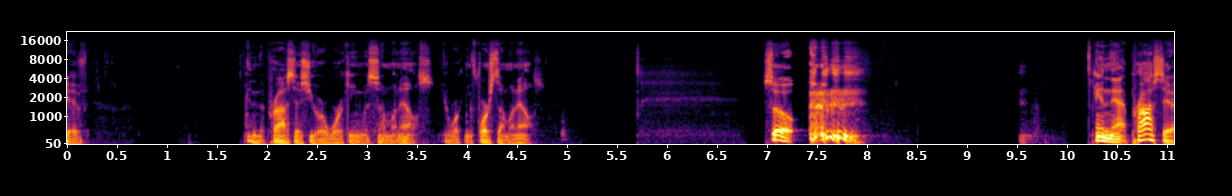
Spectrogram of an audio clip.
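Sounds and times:
speech: 0.0s - 0.3s, 1.8s - 5.0s, 7.0s - 8.0s, 10.3s - 11.0s
throat clearing: 7.4s - 8.1s.

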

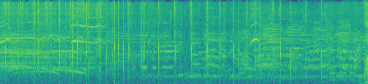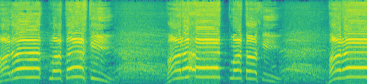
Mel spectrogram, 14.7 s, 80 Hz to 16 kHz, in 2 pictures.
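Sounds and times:
large crowd cheering, shouting and whooping: 0.0s - 2.3s
large crowd applauding: 0.0s - 7.6s
speech: 7.3s - 9.7s, 10.7s - 13.1s, 13.9s - 14.6s.

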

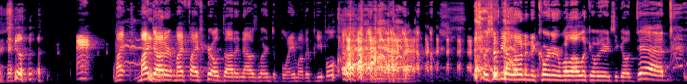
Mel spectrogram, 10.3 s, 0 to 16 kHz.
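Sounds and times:
laughter: 0.0s - 0.8s, 1.8s - 2.6s, 5.1s - 7.9s, 10.0s - 10.3s
speech: 0.1s - 0.7s, 1.7s - 10.3s
person imitating duck quacks: 1.2s - 2.3s.

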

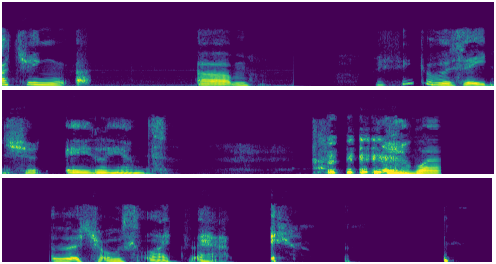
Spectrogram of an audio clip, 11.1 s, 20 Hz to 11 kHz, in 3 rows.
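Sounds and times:
speech: 0.0s - 0.6s, 1.5s - 2.0s, 2.8s - 5.0s, 6.0s - 7.1s, 7.7s - 9.6s
person coughing harshly: 6.0s - 6.8s.

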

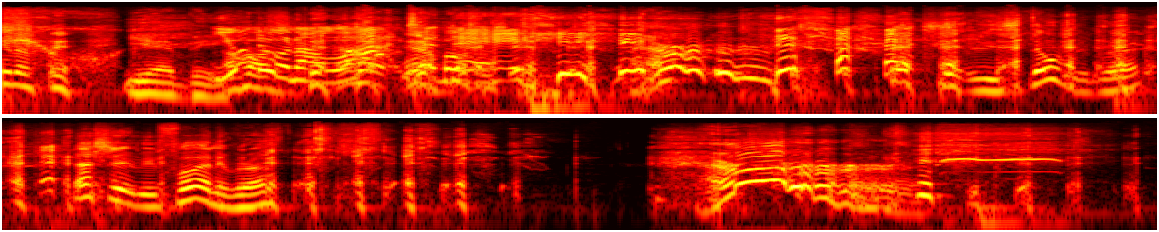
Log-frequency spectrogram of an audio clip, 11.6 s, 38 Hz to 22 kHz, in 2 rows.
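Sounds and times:
speech: 0.0s - 8.2s, 9.3s - 11.2s
laughter: 1.0s - 11.5s
person imitating horse whinny: 9.2s - 10.4s.

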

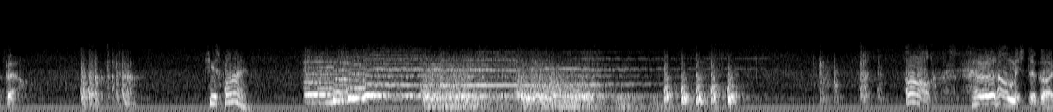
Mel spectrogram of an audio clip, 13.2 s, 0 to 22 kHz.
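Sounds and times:
low steady hum: 0.0s - 13.1s
speech: 0.1s - 0.4s, 2.6s - 3.2s, 12.2s - 13.1s
music: 3.8s - 9.6s
firm knocks on a door: 8.3s - 9.4s.

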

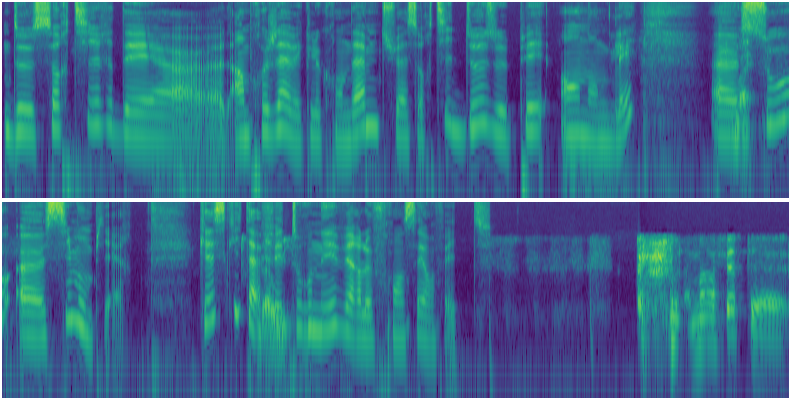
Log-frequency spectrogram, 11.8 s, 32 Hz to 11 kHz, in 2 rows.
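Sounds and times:
speech: 0.0s - 9.8s, 10.6s - 11.7s
person sneezing: 7.8s - 8.1s, 10.3s - 11.1s.

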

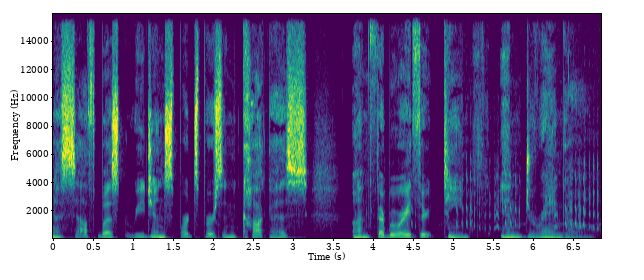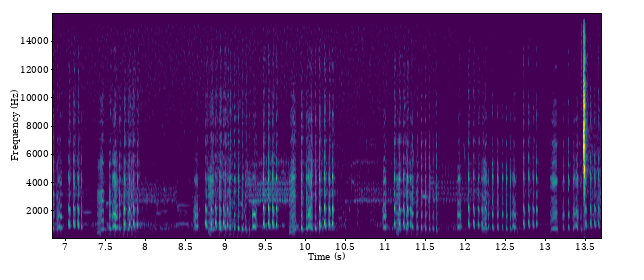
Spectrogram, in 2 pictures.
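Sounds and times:
speech: 0.1s - 6.9s
turkey gobbling: 4.9s - 13.6s.

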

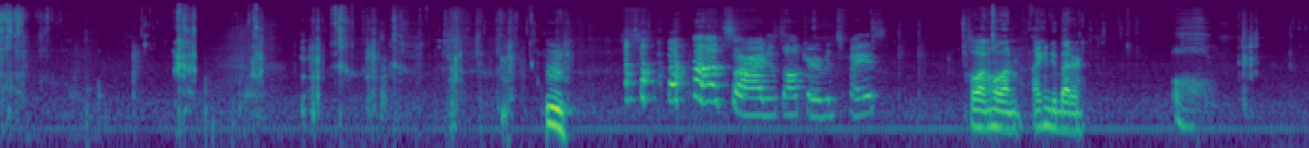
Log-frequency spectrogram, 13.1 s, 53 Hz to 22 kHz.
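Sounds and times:
crunchy chewing of food: 0.0s - 5.8s, 12.4s - 13.0s
speech: 5.5s - 5.8s, 7.4s - 8.9s, 9.7s - 10.9s.

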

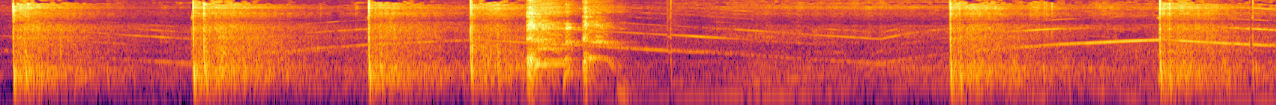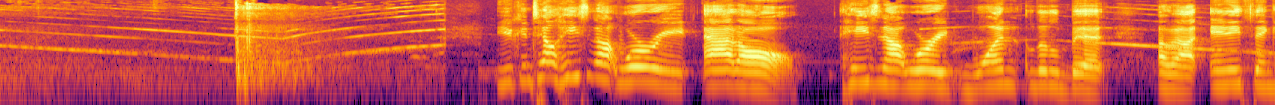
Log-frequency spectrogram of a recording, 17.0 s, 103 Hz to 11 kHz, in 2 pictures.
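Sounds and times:
loud sharp gunshots from a gunman on a bridge in Australia: 0.0s - 3.9s, 6.2s - 8.4s, 10.0s - 10.8s
wailing siren-like tones: 0.0s - 16.9s
speech: 11.8s - 16.9s.

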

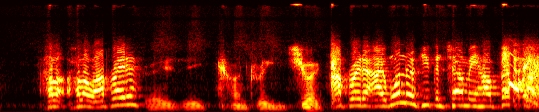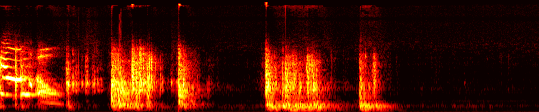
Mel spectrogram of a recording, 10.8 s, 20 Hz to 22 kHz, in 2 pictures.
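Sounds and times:
speech: 0.4s - 6.4s
paperweight striking a man's head: 6.1s - 9.5s.

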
